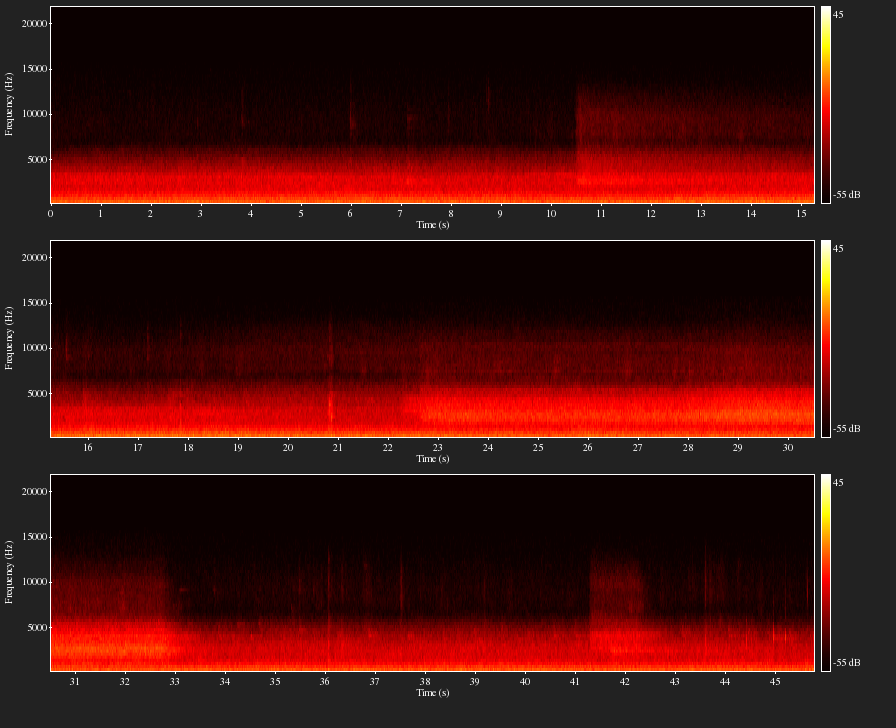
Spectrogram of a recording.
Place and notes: Milan, Italy - Milan Central Station
Noisy Station - distorted. Stereo mic sony walkman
